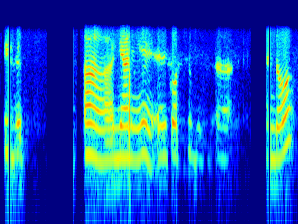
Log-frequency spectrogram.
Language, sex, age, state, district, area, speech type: Malayalam, female, 30-45, Kerala, Idukki, rural, conversation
